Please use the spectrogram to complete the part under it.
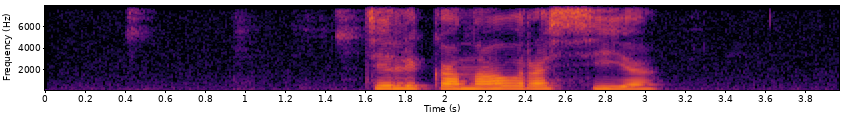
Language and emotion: Russian, neutral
